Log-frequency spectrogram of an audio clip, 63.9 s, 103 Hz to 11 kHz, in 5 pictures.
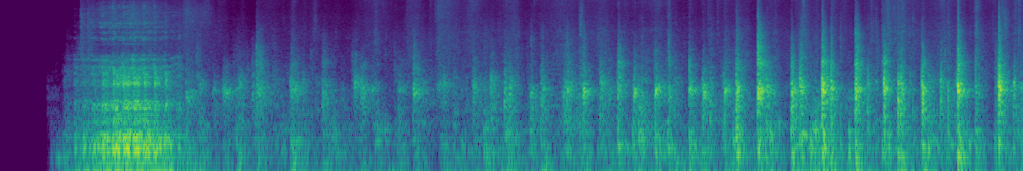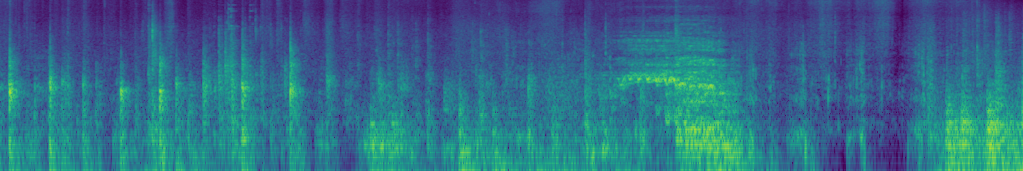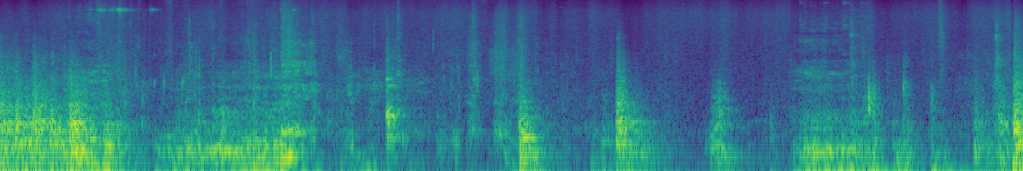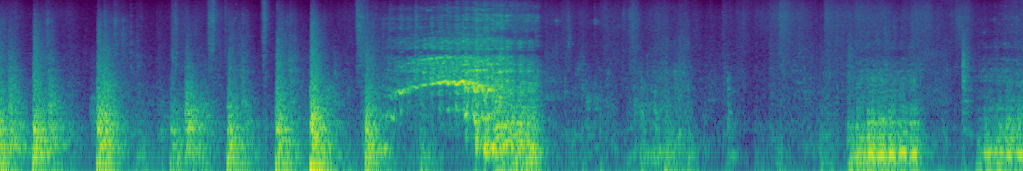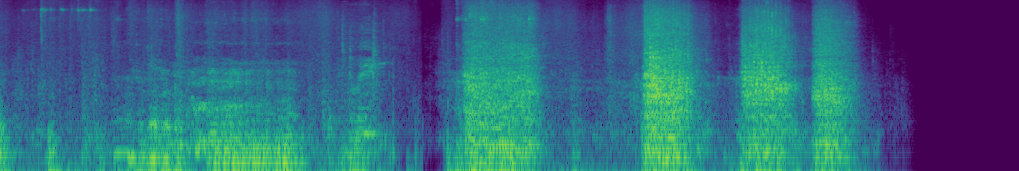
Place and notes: Stoppenberg, Essen, Deutschland - essen, bruch street, horse stable
Auf einem Reiterhof in einem Pferdestall. Der Klang der schnaubenden Heu essenden Tiere, Pferdeschritte auf dem Steinboden des Stalls.
Inside a horse stable on a horse barn.
Projekt - Stadtklang//: Hörorte - topographic field recordings and social ambiences
Essen, Germany, March 2014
